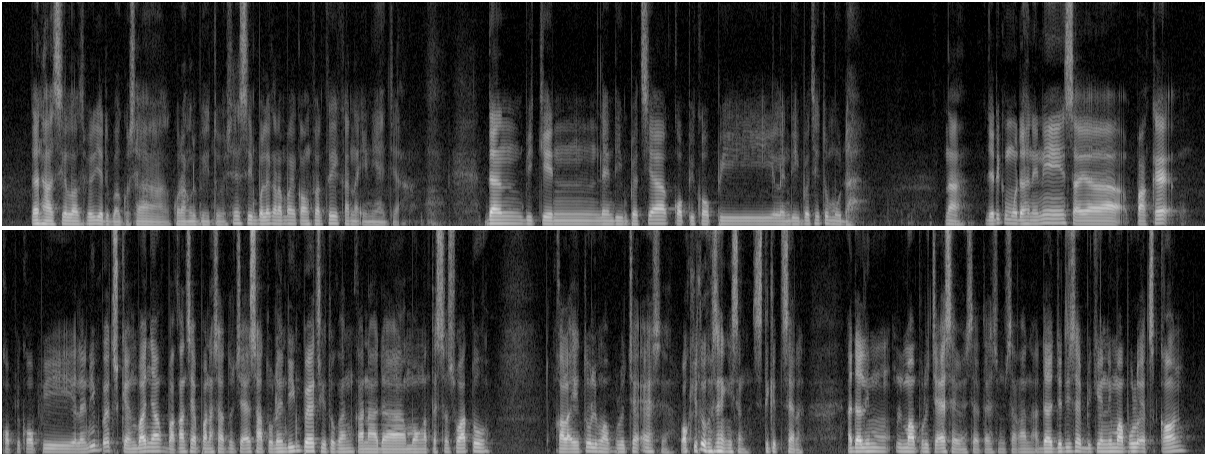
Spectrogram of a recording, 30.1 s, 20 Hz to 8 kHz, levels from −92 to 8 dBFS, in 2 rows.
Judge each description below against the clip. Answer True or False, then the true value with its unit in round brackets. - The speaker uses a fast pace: True (160 wpm)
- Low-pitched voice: True (115 Hz)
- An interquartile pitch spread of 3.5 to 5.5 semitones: False (2.8 semitones)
